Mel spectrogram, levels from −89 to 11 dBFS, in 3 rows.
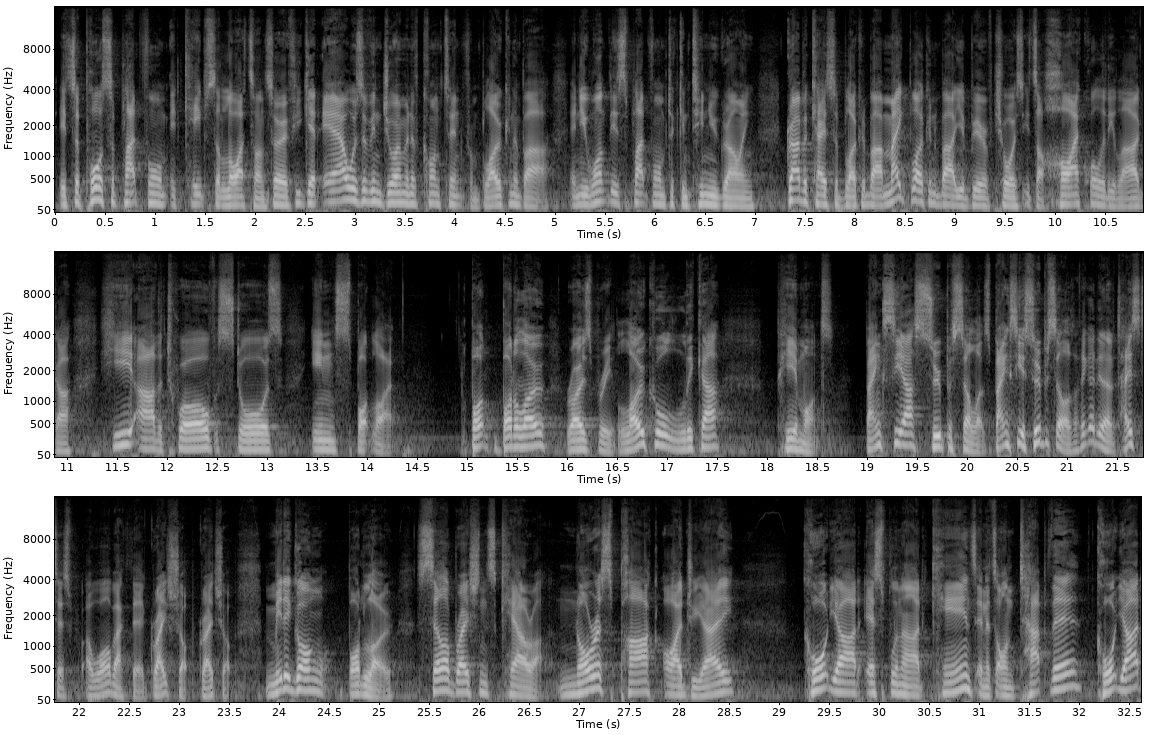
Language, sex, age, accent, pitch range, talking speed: English, male, 30-49, Australian, 110-150 Hz, 180 wpm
